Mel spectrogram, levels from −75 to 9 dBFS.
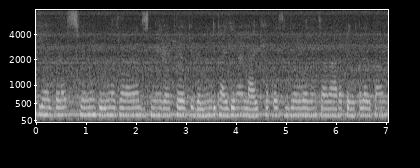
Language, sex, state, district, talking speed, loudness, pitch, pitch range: Hindi, female, Chhattisgarh, Raipur, 230 wpm, -15 LUFS, 190 Hz, 190-195 Hz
